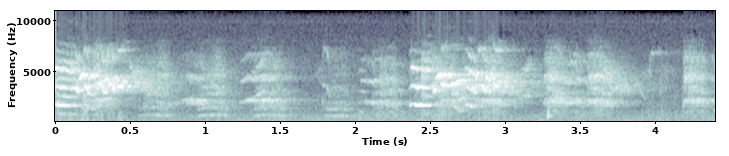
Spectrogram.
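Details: Rainbow lorikeets that have newly moved in, showing lively behaviour: bursts of harsh, screechy chattering and squawks in the upper range, coming in loud clusters around the start and middle with quieter notes between.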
